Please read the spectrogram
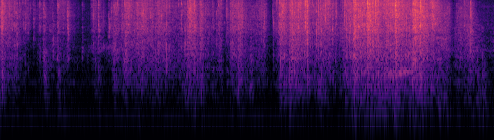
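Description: Clear plastic bag crinkling as it is worked open and a shirt is pulled out of it. The crinkling is loudest in the second half and stops near the end.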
